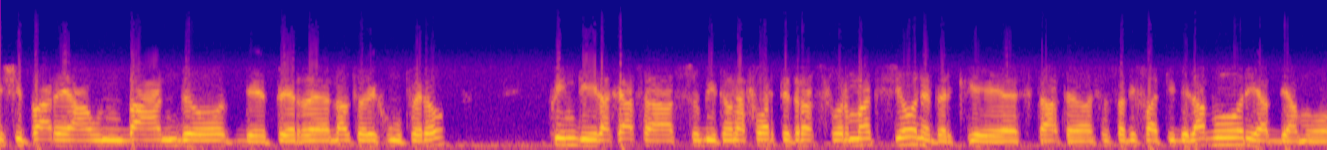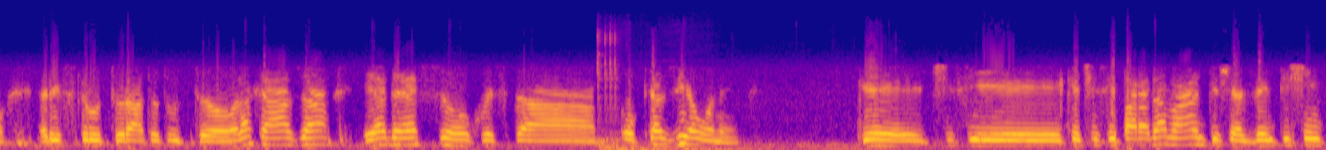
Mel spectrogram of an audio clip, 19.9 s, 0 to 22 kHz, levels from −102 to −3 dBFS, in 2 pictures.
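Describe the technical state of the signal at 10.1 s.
At 10.1 s the signal is intact, with no dropout, distortion or other fault audible at that moment.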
